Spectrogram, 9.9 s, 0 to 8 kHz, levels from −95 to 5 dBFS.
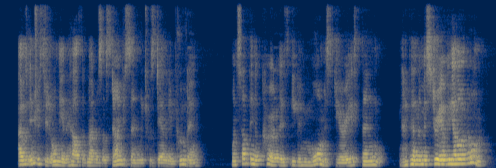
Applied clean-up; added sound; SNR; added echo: neural mask model DeepFilterNet 3.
